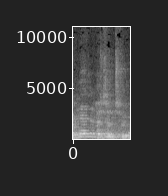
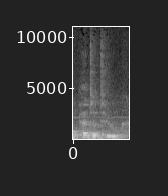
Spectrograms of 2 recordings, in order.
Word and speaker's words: Pentateuch: How do you pronounce this word? Pentateuch. Pentateuch. Sorry, Pentateuch.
